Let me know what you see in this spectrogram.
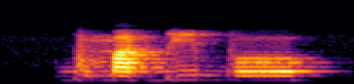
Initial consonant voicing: voiced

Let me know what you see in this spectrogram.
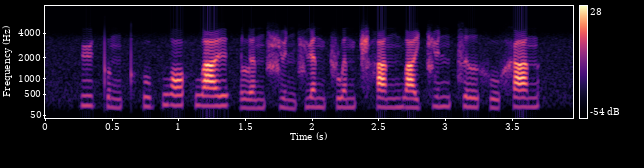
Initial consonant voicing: voiceless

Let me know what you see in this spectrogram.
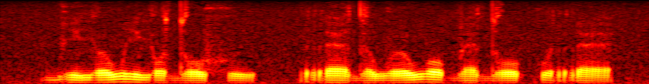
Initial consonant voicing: voiced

